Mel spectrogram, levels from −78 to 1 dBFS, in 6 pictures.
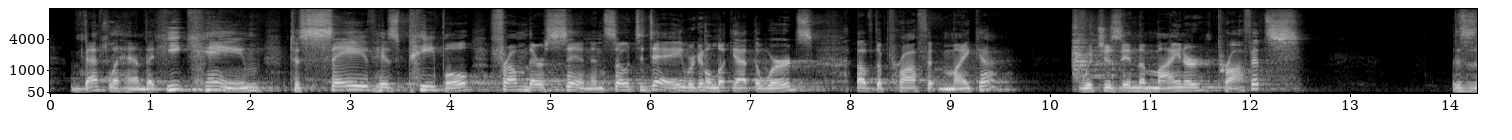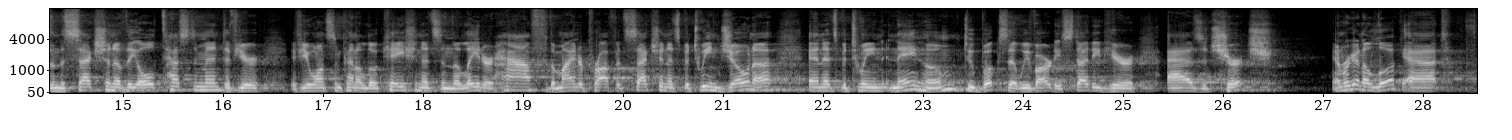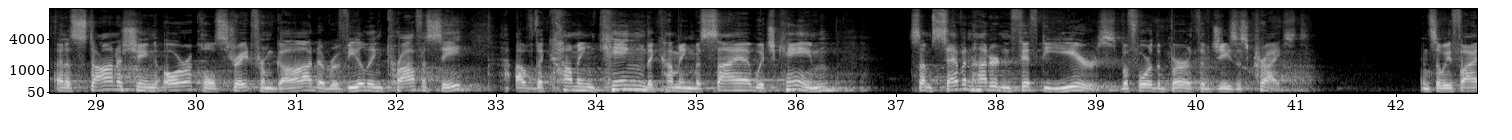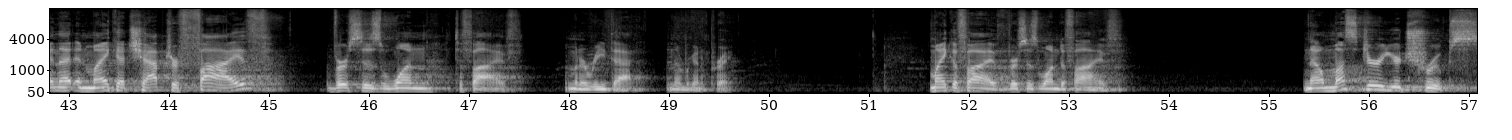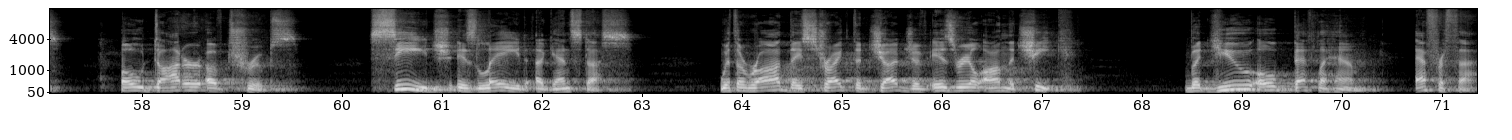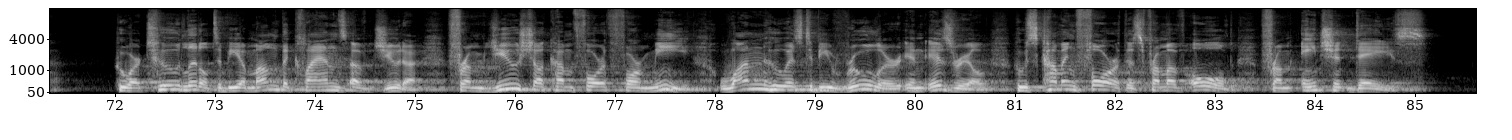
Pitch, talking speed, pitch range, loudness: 135 Hz, 145 wpm, 125-155 Hz, -18 LUFS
